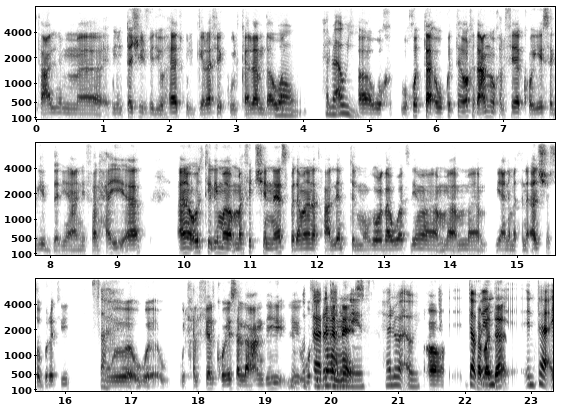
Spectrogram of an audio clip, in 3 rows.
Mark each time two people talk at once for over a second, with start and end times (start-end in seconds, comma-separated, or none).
19.4-20.6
